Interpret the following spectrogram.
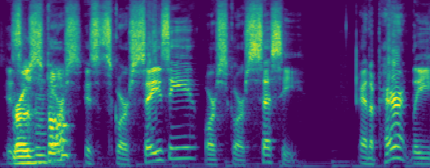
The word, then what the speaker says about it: Scorsese: still Marty's last name it's is is it scorsi or scors sessi and apparently he says it's scors sessi okay well someone can be wrong about their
